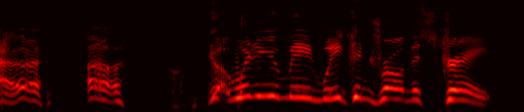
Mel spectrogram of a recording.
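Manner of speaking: very high-pitched, stammering, panicked voice. Retelling a reaction to news about the strait: imitating Donald Trump panicking. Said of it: "He was panicking".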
